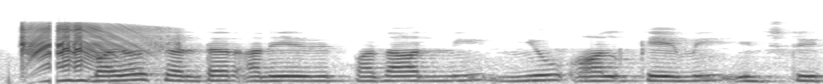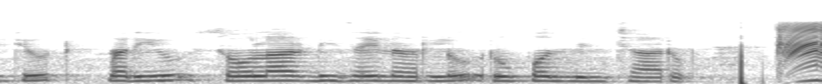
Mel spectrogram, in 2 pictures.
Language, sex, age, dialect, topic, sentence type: Telugu, female, 46-50, Central/Coastal, agriculture, statement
